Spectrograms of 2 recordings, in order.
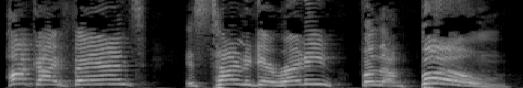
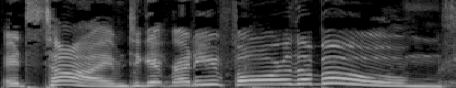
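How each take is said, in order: First: Announcer voice. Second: Drawn-out mock announcer line, slow; a laughing imitation of the stadium voice; imitating stadium announcer. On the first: Pretend. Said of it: "I didn't love it". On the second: Co-host showing how the announcer says the line, half laughing. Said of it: "he goes".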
